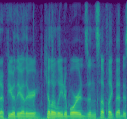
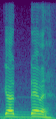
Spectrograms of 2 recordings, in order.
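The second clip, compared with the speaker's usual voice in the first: loud high angry curse; frustrated curse; 8 semitones higher, 6 dB louder, much slower than usual. Real, not acted. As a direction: spit it out in frustration. Frustrated after a mistake.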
